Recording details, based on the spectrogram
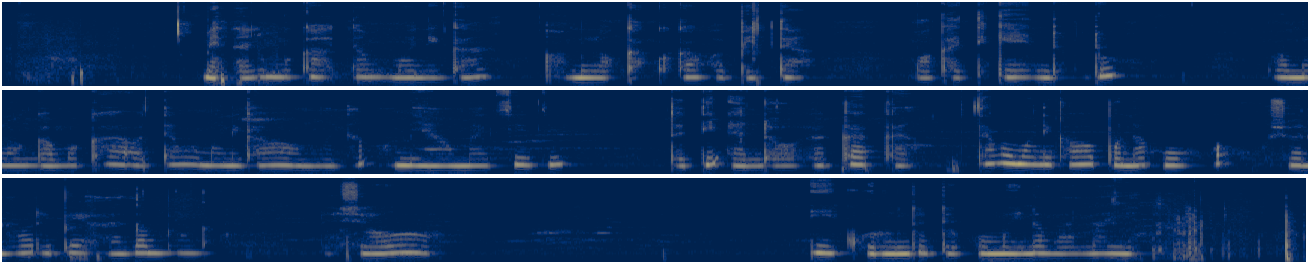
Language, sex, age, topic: Oshiwambo, female, 18-24, agriculture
